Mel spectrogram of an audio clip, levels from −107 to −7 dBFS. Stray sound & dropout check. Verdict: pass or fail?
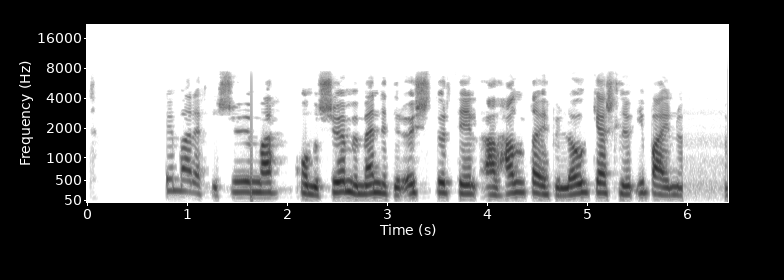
pass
